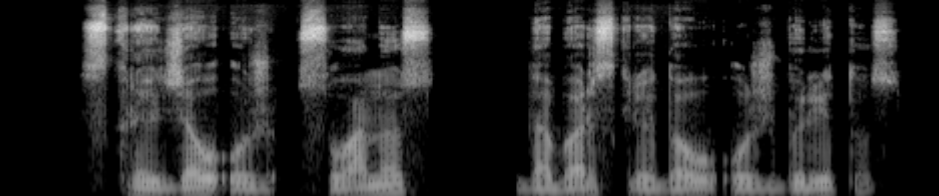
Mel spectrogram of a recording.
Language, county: Lithuanian, Panevėžys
